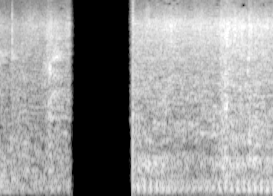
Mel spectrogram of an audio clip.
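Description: A steady low drone with a noisy wash over it, broken by about half a second of dead silence just after the start, an edit cut.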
